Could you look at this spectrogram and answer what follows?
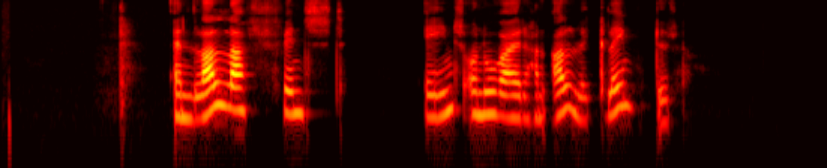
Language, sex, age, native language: Icelandic, female, 40-49, Danish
